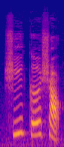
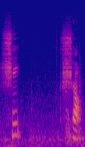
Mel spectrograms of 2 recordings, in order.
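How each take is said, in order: First: शिक्षा dragged out slowly and louder; wrong spelling read out. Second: शिक्षा whispered slowly with a clear क्ष; whispered correct form. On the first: Teacher reading the misspelt शिक्षा aloud to children. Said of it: "आपको लिखा हुआ है". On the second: Teacher softly modelling the correct शिक्षा for pupils. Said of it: "ये वाला अक्षर आ". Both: Shown as a demonstration.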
